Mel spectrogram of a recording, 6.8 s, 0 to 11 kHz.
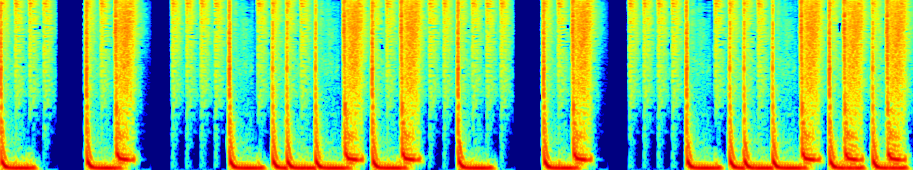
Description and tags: Dubstep Drums #1
Dubstep Drums 140BPM
140BPM, Drums, Dubstep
